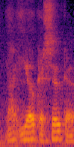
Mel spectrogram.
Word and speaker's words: Yokosuka: used it in 1940 something it's yoku Scott Yokosuka but that's the way it's pronounced can you move hello Poston speaking of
